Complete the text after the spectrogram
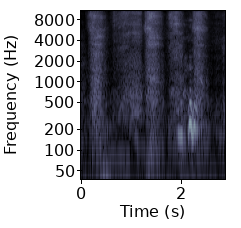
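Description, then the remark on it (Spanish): A person imitates sneezing with several breathy, hissing bursts in quick succession, moderately loud, with no other talking. “Esos estornudos, literal, se hacían así como.”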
